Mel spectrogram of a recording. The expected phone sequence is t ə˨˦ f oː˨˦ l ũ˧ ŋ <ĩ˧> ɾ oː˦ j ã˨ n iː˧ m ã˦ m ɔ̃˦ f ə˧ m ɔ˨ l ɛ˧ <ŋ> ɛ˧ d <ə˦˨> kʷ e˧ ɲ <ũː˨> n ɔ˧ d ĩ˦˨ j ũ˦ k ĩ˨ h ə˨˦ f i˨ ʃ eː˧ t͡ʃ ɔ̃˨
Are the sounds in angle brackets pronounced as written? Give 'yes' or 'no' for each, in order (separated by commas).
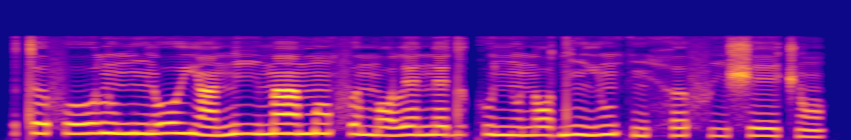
yes, no, no, no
